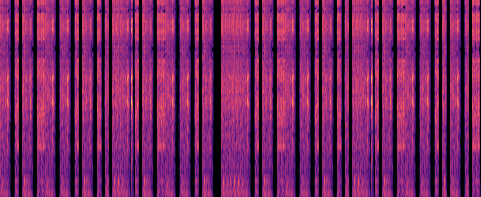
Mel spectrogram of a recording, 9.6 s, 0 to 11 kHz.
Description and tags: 200BPM chiptune amen break
amen, hardcore, break, 8bit, 200bpm, breakcore, breakbeat, drumloops, amenbreak, chiptune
